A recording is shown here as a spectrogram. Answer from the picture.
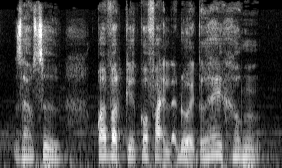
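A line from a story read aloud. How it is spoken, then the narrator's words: Frightened question. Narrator (Vietnamese): Thanh niên đeo mắt kính sợ hãi hỏi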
